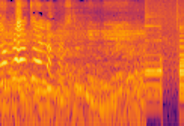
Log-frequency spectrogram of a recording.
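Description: Speech: a girl talking close to the microphone, loudest in the first second, then fainter talk over steady background chatter.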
